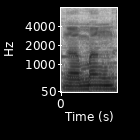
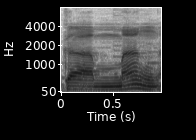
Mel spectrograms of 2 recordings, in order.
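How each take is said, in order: First: The word begins with an ng sound. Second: The word begins with a hard g sound. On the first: The speaker calls it wrong. "bukan nga. Jadi bukan ngaman, ngamang" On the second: The speaker calls it right. "tapi gamang atau gaman"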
